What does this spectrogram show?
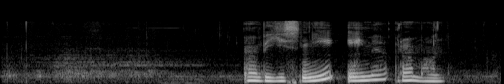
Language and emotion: Russian, neutral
